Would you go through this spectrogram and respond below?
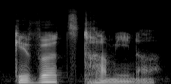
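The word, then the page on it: gewürztraminer: German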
